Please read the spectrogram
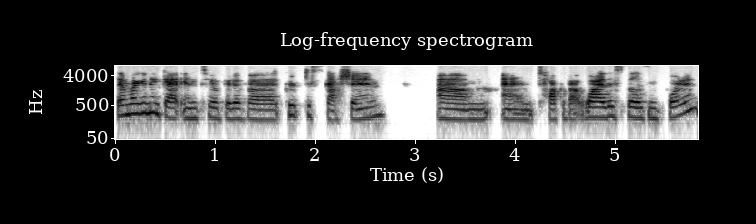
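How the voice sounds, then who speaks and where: A normal speaking voice comes through at a moderate pace with ordinary pitch variation. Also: woman, medium pitch for a woman. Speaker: environmental community campaigner. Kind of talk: online workshop presentation. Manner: frequent fillers (um).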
